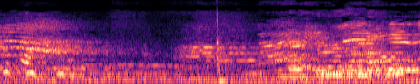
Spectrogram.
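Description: Indistinct children's voices and chatter in a large room, dipping briefly in the middle before a child's voice picks up again.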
